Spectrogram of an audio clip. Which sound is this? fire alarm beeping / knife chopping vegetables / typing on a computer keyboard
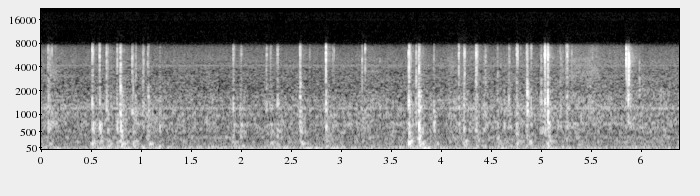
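typing on a computer keyboard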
